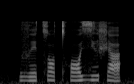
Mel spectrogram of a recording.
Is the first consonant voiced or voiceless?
voiced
